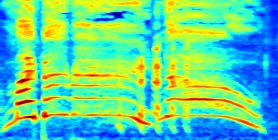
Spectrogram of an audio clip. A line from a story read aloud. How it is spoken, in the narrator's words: Vicky, understandably shaken, screams out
